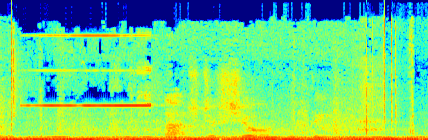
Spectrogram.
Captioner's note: beeping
